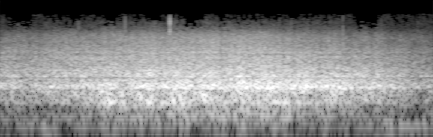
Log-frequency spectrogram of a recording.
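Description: A special train rushes steadily through a station without slowing, a continuous loud rumble and roar of rolling wagons with faint rattling, holding a sustained, even level throughout.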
